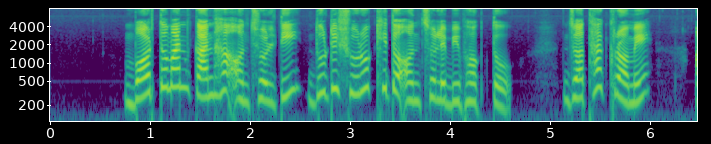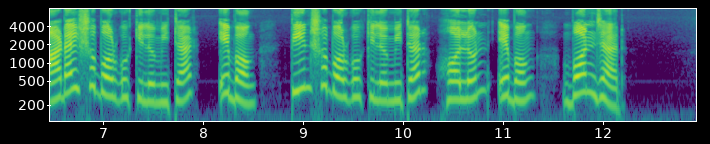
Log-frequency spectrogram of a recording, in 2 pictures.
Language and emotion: Bengali, neutral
